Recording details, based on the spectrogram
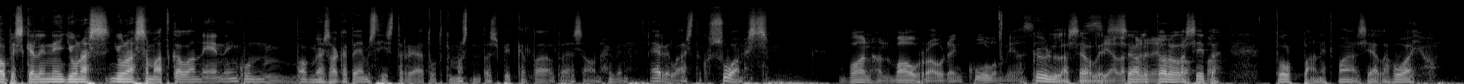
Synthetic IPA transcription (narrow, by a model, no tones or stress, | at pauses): opiskelinniːjjunɑsjunɑsːɑmɑt̪kɑlːɑniːnniːŋkun | myøsɑkɑt̪eːmist̪hist̪oriɑ̰jɑt̪ut̪kimust̪niːnt̪osi̥pit̪kælt̪ɑjɑlt̪ɑjɑseo̰nhyʋinerilɑ̰ist̪ɑ̥ku̥ssuomesːɑ̥ | ʋɑnhɑnʋɑurɑ̰udḛŋkulmmḭɑ̰kylːæ̰sḛo̰lḭseolit̪odelːɑsit̪æ | t̪ulpːɑ̰ːniːt̪ʋɑːnsiæ̰lːæhuojo̥ː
